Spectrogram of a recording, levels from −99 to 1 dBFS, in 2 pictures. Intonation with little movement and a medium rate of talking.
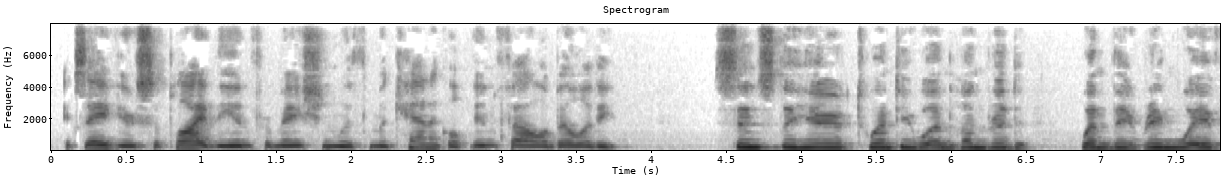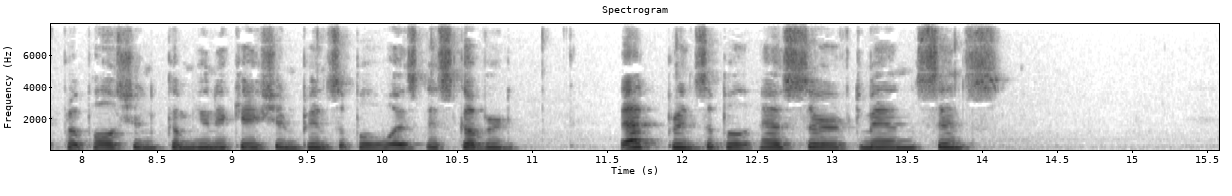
No: narrow, 1.9 semitones; slow, 95 wpm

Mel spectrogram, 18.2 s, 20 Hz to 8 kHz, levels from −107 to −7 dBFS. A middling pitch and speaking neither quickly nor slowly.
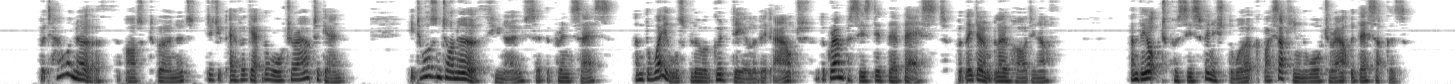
Yes: medium, 145 Hz; average, 190 wpm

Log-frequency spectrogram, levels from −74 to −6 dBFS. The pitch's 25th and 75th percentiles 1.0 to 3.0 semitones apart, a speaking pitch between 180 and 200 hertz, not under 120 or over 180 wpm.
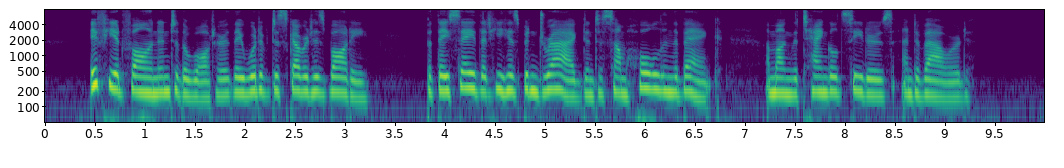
No: average, 2.7 semitones; high, 190 Hz; average, 200 wpm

